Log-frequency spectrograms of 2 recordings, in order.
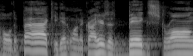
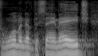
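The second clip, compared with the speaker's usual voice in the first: ordinary talk, nothing marked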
